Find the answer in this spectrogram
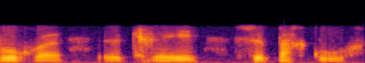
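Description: His pitch fairly low with ordinary variation, the man speaks at a very slow pace. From Corsica (Cap Corse, Bastia). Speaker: contemporary artist. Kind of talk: radio interview. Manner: halting, many hesitations.

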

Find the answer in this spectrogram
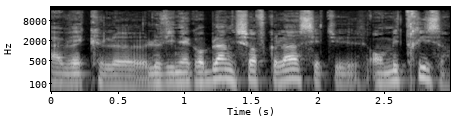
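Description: In a very clean recording with a silent background, a man with a Marseille accent speaks at a moderate pace and medium pitch, his tone dark and mellow and his intonation fairly even. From Provence, Le Rove near Marseille. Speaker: goat farmer. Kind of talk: radio interview. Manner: halting.

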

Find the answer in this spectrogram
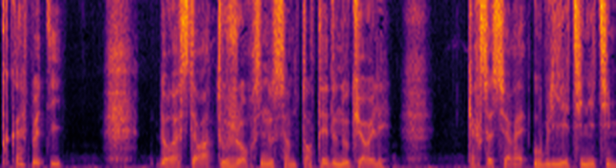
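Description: A man speaks at a moderate pace with a warm tone, vocal fry, ordinary pitch variation and very even loudness, leaving long, frequent pauses. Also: medium pitch for a man. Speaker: actor reading character Bob Cratchit. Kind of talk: dramatized audio reading of a literary tale. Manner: warm, emotional, earnest.

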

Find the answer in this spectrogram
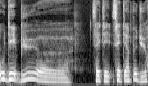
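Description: A woman's very deep, low voice, dark and mellow in tone, very slow, with ordinary pitch variation. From France, Lyon (Saint-Fons). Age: 70s. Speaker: retired charity volunteer. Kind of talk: interview testimony.

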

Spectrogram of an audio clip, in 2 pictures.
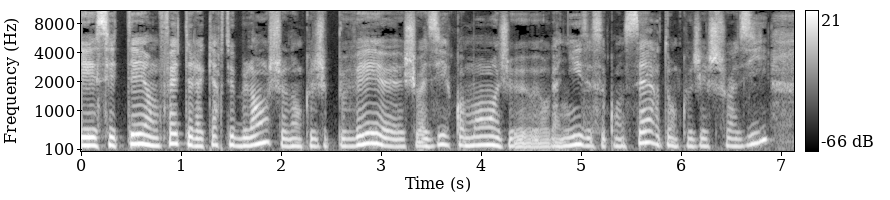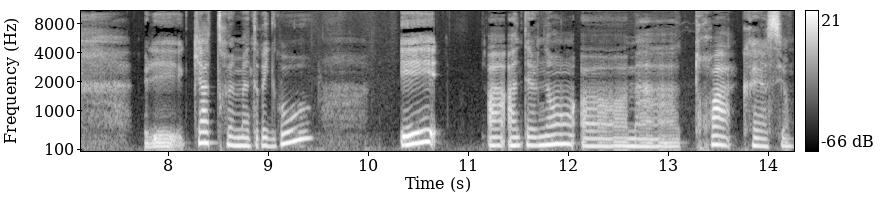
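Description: Speaking at a very slow pace, a woman is heard in a very clean recording with a silent background. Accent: Japanese. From Japan. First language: Japanese (speaking French). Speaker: composer. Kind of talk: interview. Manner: halting.

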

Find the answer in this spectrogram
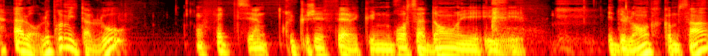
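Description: Very deep, low male voice, somewhat breathy, with long, frequent pauses. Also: lively intonation. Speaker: comedian and painter. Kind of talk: interview. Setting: studio.

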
